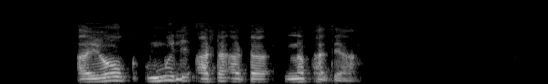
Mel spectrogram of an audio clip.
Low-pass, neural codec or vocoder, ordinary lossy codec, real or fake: 7.2 kHz; none; Opus, 16 kbps; real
